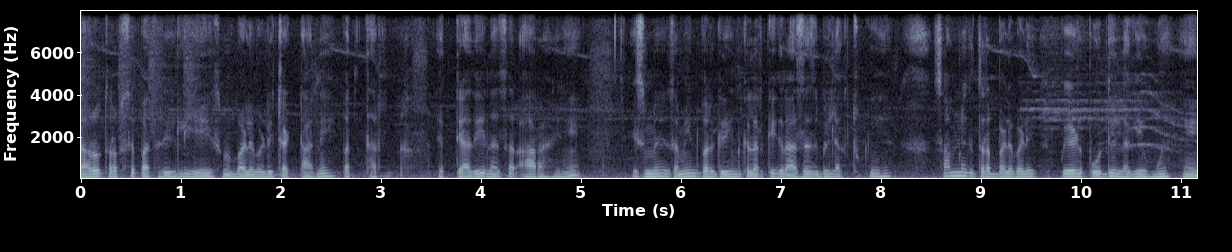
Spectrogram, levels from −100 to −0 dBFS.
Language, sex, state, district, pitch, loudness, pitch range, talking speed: Hindi, male, Maharashtra, Aurangabad, 125 Hz, -37 LUFS, 115-135 Hz, 195 wpm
